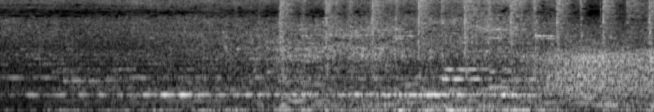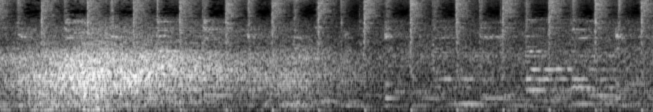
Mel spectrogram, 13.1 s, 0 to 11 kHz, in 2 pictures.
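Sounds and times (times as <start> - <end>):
background music: 0.0 - 13.0
train running past: 0.0 - 13.0.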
